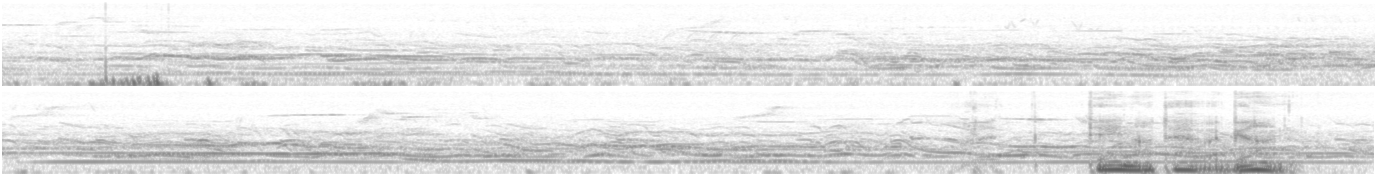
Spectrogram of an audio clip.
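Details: Chorus of a wild wolf pack howling back from a hillside near a den with pups at a high mountain lake after a hunter's howls: many overlapping, wavering howls held for over ten seconds, with a clatter near the end.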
